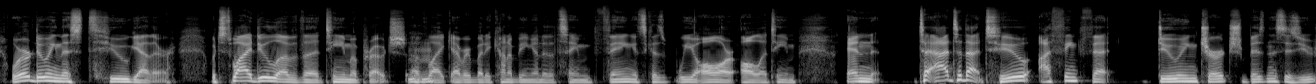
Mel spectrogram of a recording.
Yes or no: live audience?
no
